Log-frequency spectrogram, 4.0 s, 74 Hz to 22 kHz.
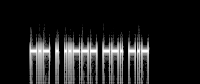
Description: Morse code, heard as a keyed tone, about 28 wpm, 700 Hz. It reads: KE2GK
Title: USA Call Signs - 5 Characters - Repeated 3x - 28wpm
